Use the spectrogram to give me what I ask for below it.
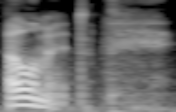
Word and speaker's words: LMNT: It's spelled LMNT, but pronounced Element.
